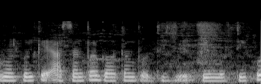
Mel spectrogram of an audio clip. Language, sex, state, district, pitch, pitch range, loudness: Hindi, female, Punjab, Kapurthala, 175 Hz, 170-190 Hz, -19 LUFS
